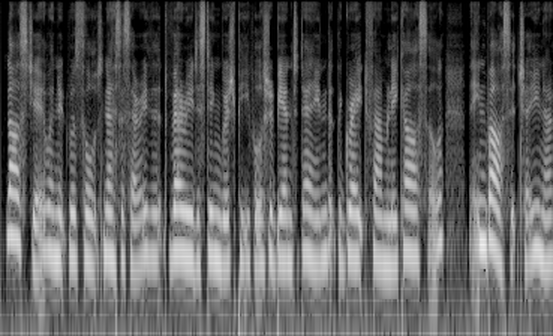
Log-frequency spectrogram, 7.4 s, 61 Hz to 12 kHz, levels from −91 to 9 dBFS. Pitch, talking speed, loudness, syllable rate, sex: 210 Hz, 180 wpm, -16 LUFS, 5.8 syllables/s, female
